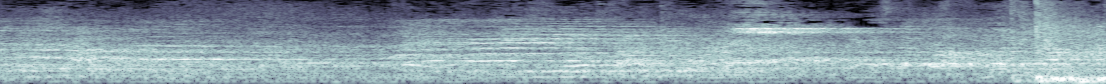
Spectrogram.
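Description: A crowd of young women and spectators talk and call out in a large echoing gym.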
